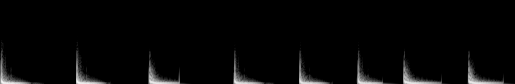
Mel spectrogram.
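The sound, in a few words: synthesized kick drum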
